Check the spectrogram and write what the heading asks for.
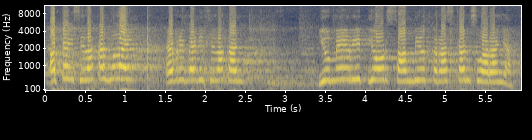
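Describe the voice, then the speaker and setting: A young woman from Indonesia tutoring children at a library read-aloud, switching between Indonesian and English and reading the story slowly and clearly. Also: extremely high pitch, little pitch movement, bright, forceful tone. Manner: mixes English and Indonesian, slow deliberate reading. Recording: chatter of children around the speaker. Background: noisy group of children.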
